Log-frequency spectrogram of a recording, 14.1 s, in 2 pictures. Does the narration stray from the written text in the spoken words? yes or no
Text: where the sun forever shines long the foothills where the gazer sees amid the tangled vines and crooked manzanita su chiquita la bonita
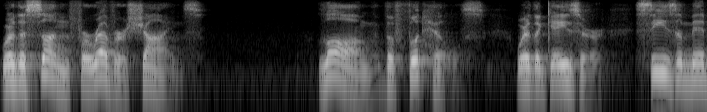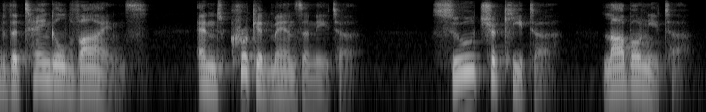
no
